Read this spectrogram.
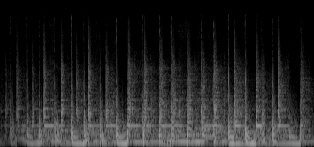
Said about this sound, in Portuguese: Zabumba!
